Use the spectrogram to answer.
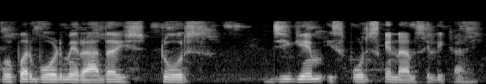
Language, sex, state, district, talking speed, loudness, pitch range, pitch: Hindi, male, West Bengal, Alipurduar, 160 wpm, -17 LUFS, 110-120 Hz, 115 Hz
